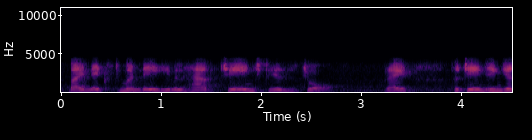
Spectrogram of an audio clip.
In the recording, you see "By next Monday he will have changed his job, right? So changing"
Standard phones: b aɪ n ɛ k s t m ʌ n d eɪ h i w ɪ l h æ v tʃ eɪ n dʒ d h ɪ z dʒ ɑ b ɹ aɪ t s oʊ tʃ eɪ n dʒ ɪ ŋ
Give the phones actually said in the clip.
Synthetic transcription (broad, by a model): b aɪ n ɛ k s t m ʌ n d eɪ h i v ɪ l h æ v tʃ eɪ n dʒ d h ɪ z dʒ ɑ b ɹ aɪ t s oʊ tʃ eɪ n dʒ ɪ ŋ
